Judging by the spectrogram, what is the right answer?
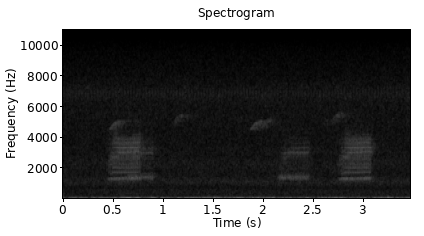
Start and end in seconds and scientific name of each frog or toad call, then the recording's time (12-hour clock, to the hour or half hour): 0.4	1.0	Scinax perereca
2.2	3.4	Scinax perereca
~6pm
